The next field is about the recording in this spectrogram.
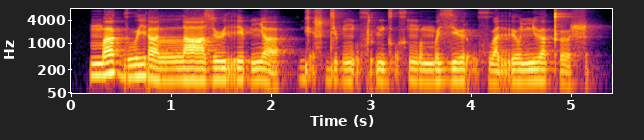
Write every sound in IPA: m ɐ ɡ u j ɾ ɐ lː a z ʉ rʲ e b ɲ ɐ | ɡ ḛ ɬ dʲ o b ŋʷ a̰ xʷ ɾ ṵ nʲ ɡ o̰ x ŋʷ e m ɵ zʲ ɨ ɾ o̰ xʷ a rʲ o ɲ ɨ ɐ̯ kʼ ɵ ɬ

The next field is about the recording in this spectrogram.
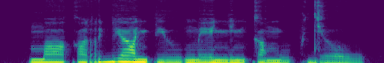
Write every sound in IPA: m ɒː k ɒ r bʲ ɒː nʲ pʲ uː ŋ͡m eː nʲ ɾ i nʲ k ɒ m uː k dʲ oː w

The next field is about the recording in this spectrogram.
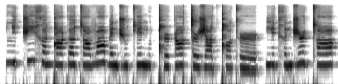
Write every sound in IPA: ʎ i d t͡ʃ i x ʌ ŋ͡ǃ ɑ k ʌ c ɑ v ɑ b ɛ n d͡ʒ u cʰ ɪ ŋ u ǃʰ ə˞ k ɑ ǀ ə˞ ʒ ɑ d ǃʰ ɔ tʰ ə˞ | j ɪ d x ə n d͡ʒ ə˞ d cʰ ɑ

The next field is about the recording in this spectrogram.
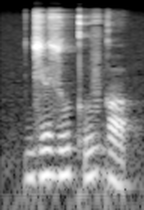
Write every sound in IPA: d͡z ʏ z u kʼ u v ɡ ɔ

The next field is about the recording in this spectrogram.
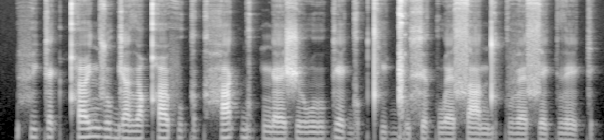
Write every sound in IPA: f i k ɛ k qʰ i n z u ɡʲ a ð ɯ qʰ ɯ f u k ʌ k h a k ɡ u k ŋ ɛ ʃ ɯ w u k e ɡ o k tʰ i ɡ͡ǁ u xʲ ʌ k w ɛ s a n d u k v ɛ s e k ð e k

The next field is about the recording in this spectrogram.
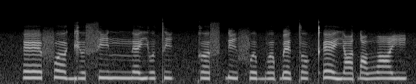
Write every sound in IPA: ɛ f ʌ ɡʲ ʊ s i nː ɛ j ʊ t i kː ʌ s ɗ i f ə b ʌ ɓ ɛ t ɔ kʼ ɛ j ɑ ɗ ə ðˤ i

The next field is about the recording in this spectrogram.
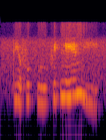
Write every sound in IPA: t̪ i˧˩ ə̯ f o˧ kʰ uː˩˧ pʰ e˧˥ t̚ n eː˧˥ m iː˧˩

